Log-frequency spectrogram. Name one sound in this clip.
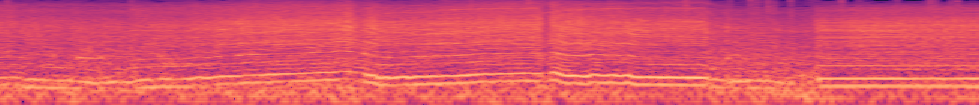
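A racing car engine roars, its pitch rising and dropping through gear changes.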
